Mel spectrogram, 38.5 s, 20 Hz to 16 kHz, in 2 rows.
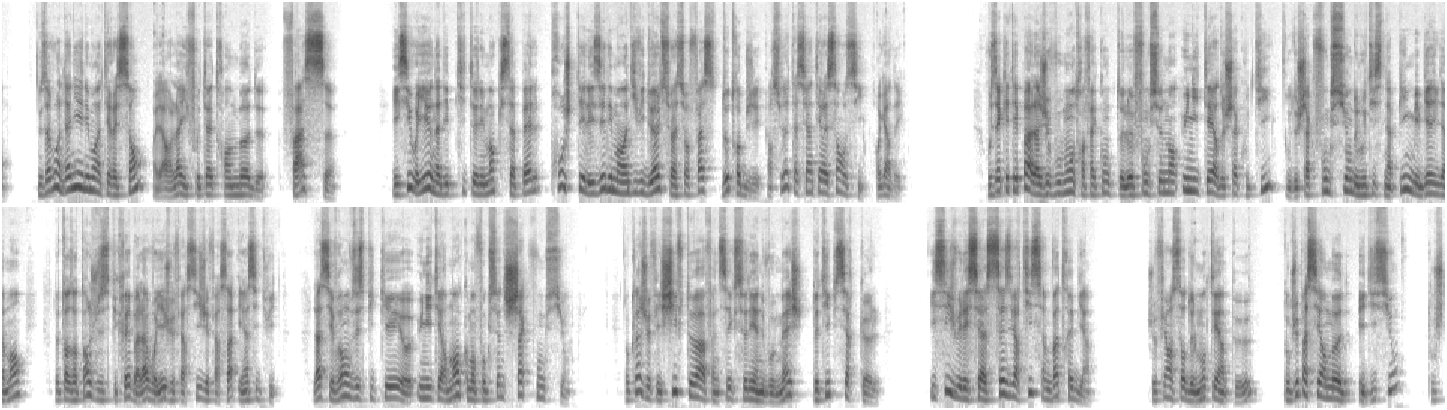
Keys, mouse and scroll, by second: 2.1-3.9 drag, 11.1-14.6 middle drag, 34.3-36.2 drag, 35.6 middle click, 37.9 Tab.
